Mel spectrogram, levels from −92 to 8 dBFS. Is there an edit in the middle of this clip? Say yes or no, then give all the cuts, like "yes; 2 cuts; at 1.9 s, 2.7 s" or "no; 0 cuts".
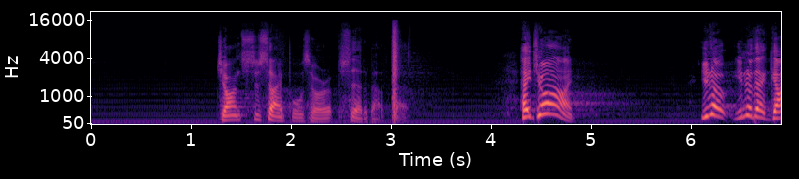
no; 0 cuts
